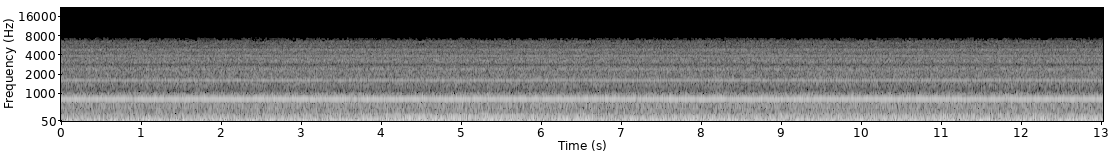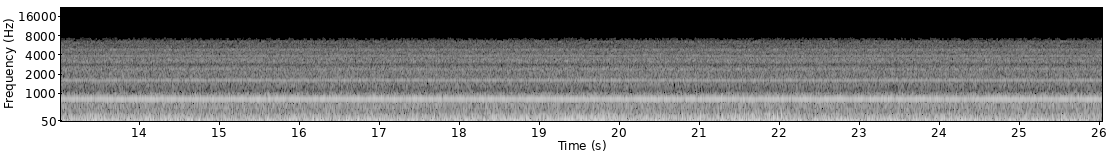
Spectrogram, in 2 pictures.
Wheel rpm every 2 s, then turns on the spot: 0, 0, 0, 0, 0, 0, 0, 0, 0, 0, 0, 0, 0.
none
